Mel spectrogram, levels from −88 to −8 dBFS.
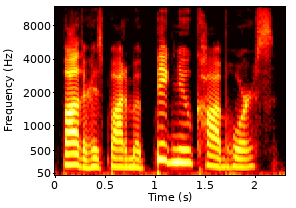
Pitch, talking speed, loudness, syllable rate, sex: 200 Hz, 235 wpm, -19 LUFS, 5.6 syllables/s, female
